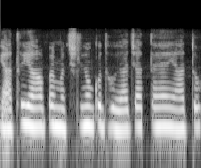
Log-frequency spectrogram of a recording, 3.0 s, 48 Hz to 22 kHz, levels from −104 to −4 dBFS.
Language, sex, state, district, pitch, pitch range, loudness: Hindi, female, Delhi, New Delhi, 220 Hz, 205-225 Hz, -14 LUFS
